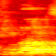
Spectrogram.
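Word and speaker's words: Bod: So, both Wybanga and Brad, and it's pronounced Bo, even though it's spelled B-O-D.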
